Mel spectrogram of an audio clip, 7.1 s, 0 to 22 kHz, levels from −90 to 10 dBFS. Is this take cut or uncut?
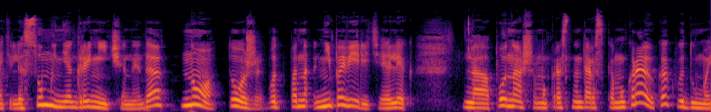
uncut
